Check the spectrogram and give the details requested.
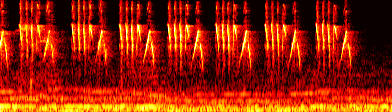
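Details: Spirited Sunda warbler song for stimulating other birds. Bright high chirp bursts with rising sweeps repeat about twice a second and fade out near the end, over a soft low hum.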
